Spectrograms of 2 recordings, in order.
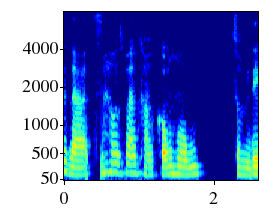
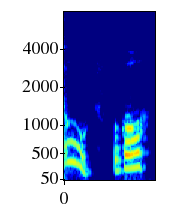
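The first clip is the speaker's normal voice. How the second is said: mom calling; 9 semitones higher than usual. Retold or imitated. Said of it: "she'll be like".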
